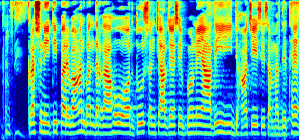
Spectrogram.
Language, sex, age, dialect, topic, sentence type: Hindi, male, 18-24, Kanauji Braj Bhasha, agriculture, statement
